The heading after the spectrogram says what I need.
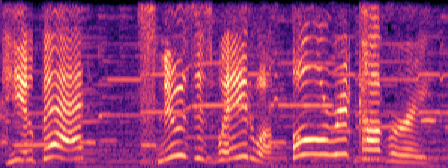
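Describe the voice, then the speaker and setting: A woman voicing a tiny, excitable and cheeky fairy companion with a childlike manner in a video game. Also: very high voice, normal speed. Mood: cheerful, supportive. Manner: refers to self in third person, gushing exclamations. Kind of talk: video game character acting. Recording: game dialogue over loud tinkling music. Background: loud playful game music.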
